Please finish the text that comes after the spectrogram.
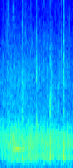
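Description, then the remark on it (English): A crowd applauds steadily, dense overlapping claps forming a continuous wash of noise, with a few sharper individual claps standing out near the end. No one speaks. “Somewhere in the ecosystem, they can hear you clapping right now.”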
